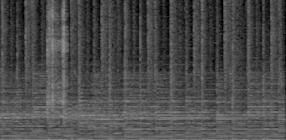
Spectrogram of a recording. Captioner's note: camera clicks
